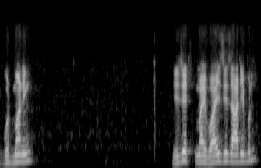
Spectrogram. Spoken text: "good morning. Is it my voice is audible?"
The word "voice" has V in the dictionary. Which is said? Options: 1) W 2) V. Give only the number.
1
